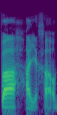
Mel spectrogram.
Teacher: And if you say it quickly enough, it's kind of ba-hayachal. The hay gets absorbed into the bet.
